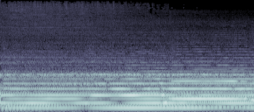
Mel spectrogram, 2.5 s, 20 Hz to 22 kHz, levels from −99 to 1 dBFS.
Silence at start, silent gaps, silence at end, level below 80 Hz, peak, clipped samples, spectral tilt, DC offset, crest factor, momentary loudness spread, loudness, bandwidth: 0 s; none; 0 s; -52 dBFS; -4 dBFS; under 0.1%; -9.5 dB/octave; under 0.1%; 12 dB; 5 LU; -17 LUFS; 8 kHz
